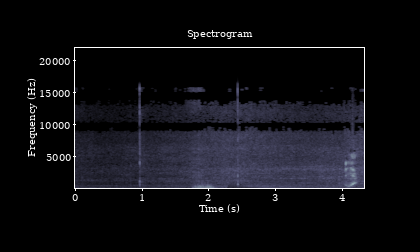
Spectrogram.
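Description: A short, loud low thump just before two seconds in, then a motorbike engine running at a low, steady speed.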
